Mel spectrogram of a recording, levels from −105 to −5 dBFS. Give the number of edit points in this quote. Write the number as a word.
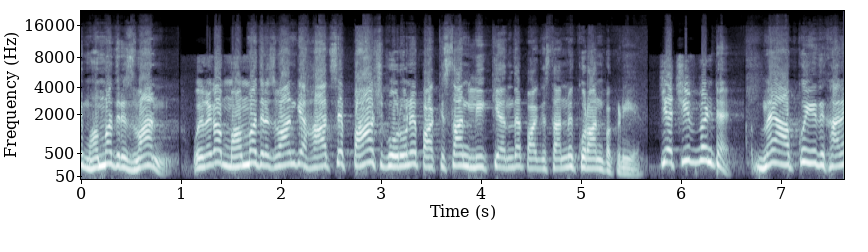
two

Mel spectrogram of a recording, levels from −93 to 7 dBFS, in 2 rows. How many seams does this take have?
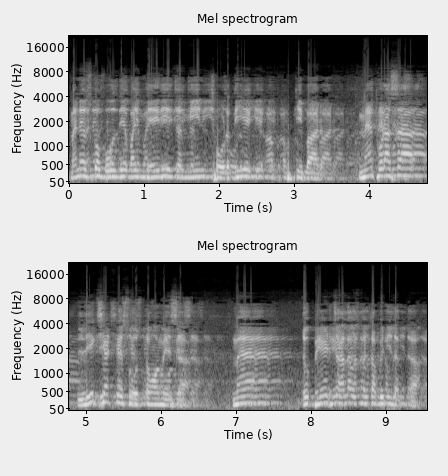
one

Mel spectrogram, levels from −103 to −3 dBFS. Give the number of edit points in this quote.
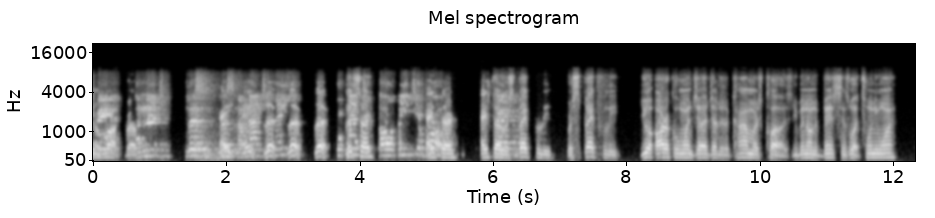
zero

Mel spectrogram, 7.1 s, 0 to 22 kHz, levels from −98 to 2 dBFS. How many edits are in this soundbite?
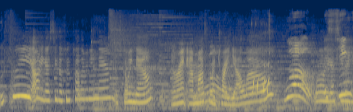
one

